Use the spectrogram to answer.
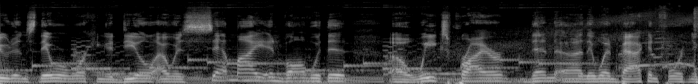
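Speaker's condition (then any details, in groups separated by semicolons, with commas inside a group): No condition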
